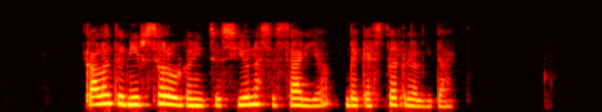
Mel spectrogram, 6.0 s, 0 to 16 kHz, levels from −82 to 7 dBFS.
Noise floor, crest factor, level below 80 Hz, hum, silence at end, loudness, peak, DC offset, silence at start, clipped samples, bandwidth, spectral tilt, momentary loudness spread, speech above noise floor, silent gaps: -89 dBFS; 16 dB; -62 dBFS; none; 1.5 s; -17 LUFS; -2 dBFS; under 0.1%; 0.85 s; under 0.1%; 7.6 kHz; -5 dB/octave; 12 LU; 73 dB; none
